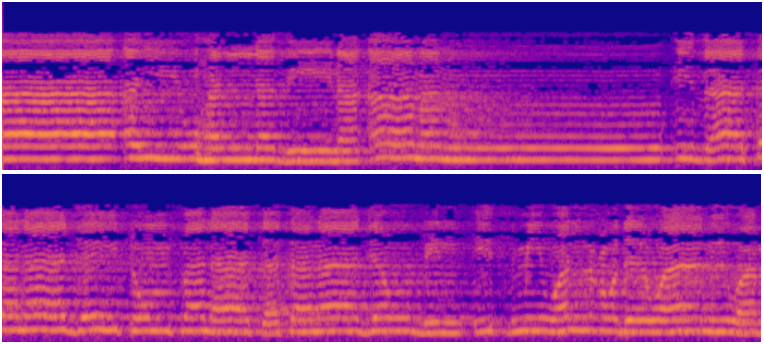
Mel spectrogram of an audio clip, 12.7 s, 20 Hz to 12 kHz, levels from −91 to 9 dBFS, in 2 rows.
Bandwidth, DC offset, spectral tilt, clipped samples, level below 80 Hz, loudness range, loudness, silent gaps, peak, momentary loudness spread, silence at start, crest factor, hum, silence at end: 6.6 kHz; under 0.1%; -4 dB/octave; under 0.1%; -66 dBFS; 3 LU; -22 LUFS; none; -6 dBFS; 8 LU; 0 s; 16 dB; none; 0 s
